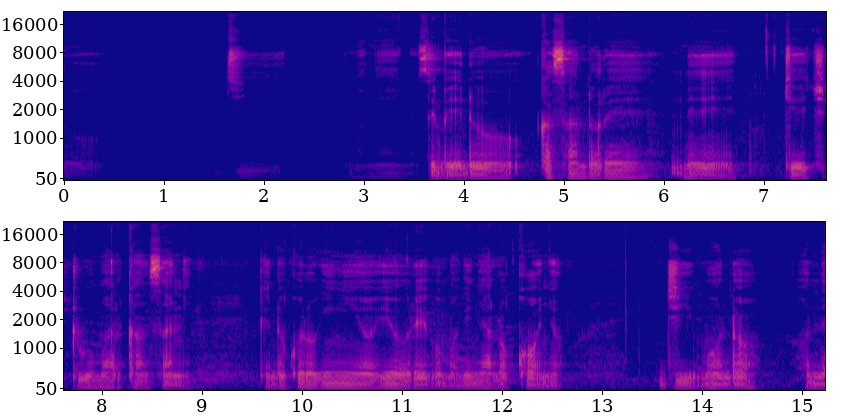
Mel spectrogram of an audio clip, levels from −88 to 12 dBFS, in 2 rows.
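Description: A speech recording with one fault at the start. From 0 to 3.65 s the sound drops by about 13 dB. Centred content nearly disappears. The likely cause is one channel inverted, cancelling shared content on mono summing.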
